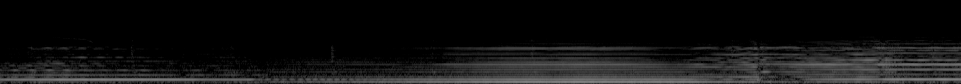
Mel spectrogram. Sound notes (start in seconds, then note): 0.1 somber music; 2.2 clock ticking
